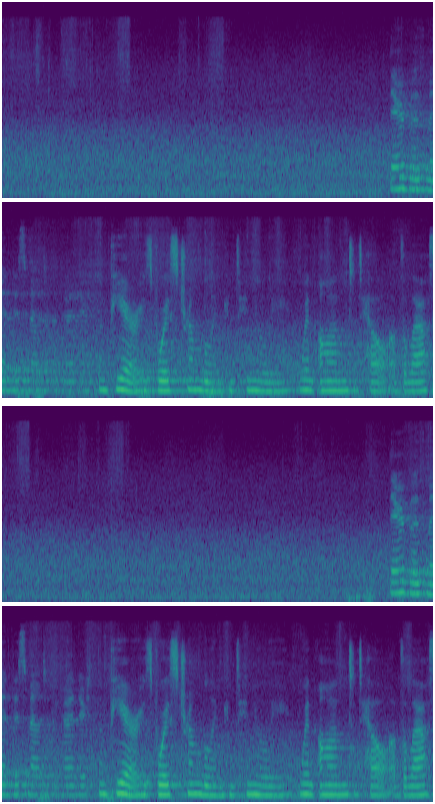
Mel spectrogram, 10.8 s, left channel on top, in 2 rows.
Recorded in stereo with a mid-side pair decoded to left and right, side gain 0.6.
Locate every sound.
4.8 s a woman speaking: 15° right, 2 m; by 6.5 s 70° right, 1.7 m
6.6 s a woman speaking: 15° right, 0.7 m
